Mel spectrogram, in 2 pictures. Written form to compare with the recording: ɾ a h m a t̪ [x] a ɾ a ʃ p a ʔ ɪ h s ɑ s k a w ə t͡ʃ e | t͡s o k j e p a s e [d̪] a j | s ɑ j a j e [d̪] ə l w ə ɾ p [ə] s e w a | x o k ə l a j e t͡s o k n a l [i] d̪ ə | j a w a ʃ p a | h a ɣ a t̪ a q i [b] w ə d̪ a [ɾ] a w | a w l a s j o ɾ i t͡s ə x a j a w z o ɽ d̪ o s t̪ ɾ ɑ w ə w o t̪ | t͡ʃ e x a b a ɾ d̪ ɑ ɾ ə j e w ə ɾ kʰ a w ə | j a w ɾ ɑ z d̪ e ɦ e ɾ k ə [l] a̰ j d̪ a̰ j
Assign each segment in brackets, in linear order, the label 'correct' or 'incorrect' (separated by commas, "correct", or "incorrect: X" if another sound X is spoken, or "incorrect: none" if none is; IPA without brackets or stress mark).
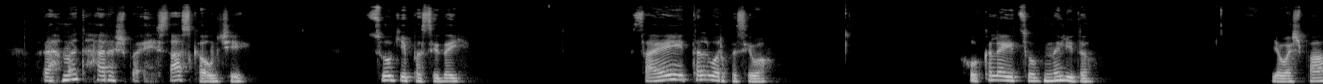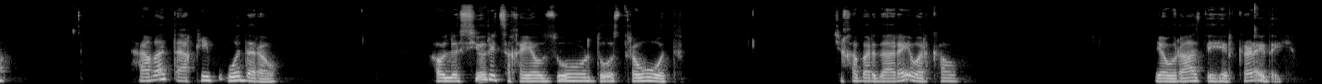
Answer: incorrect: h, correct, incorrect: t̪, correct, correct, correct, correct, incorrect: ɽ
